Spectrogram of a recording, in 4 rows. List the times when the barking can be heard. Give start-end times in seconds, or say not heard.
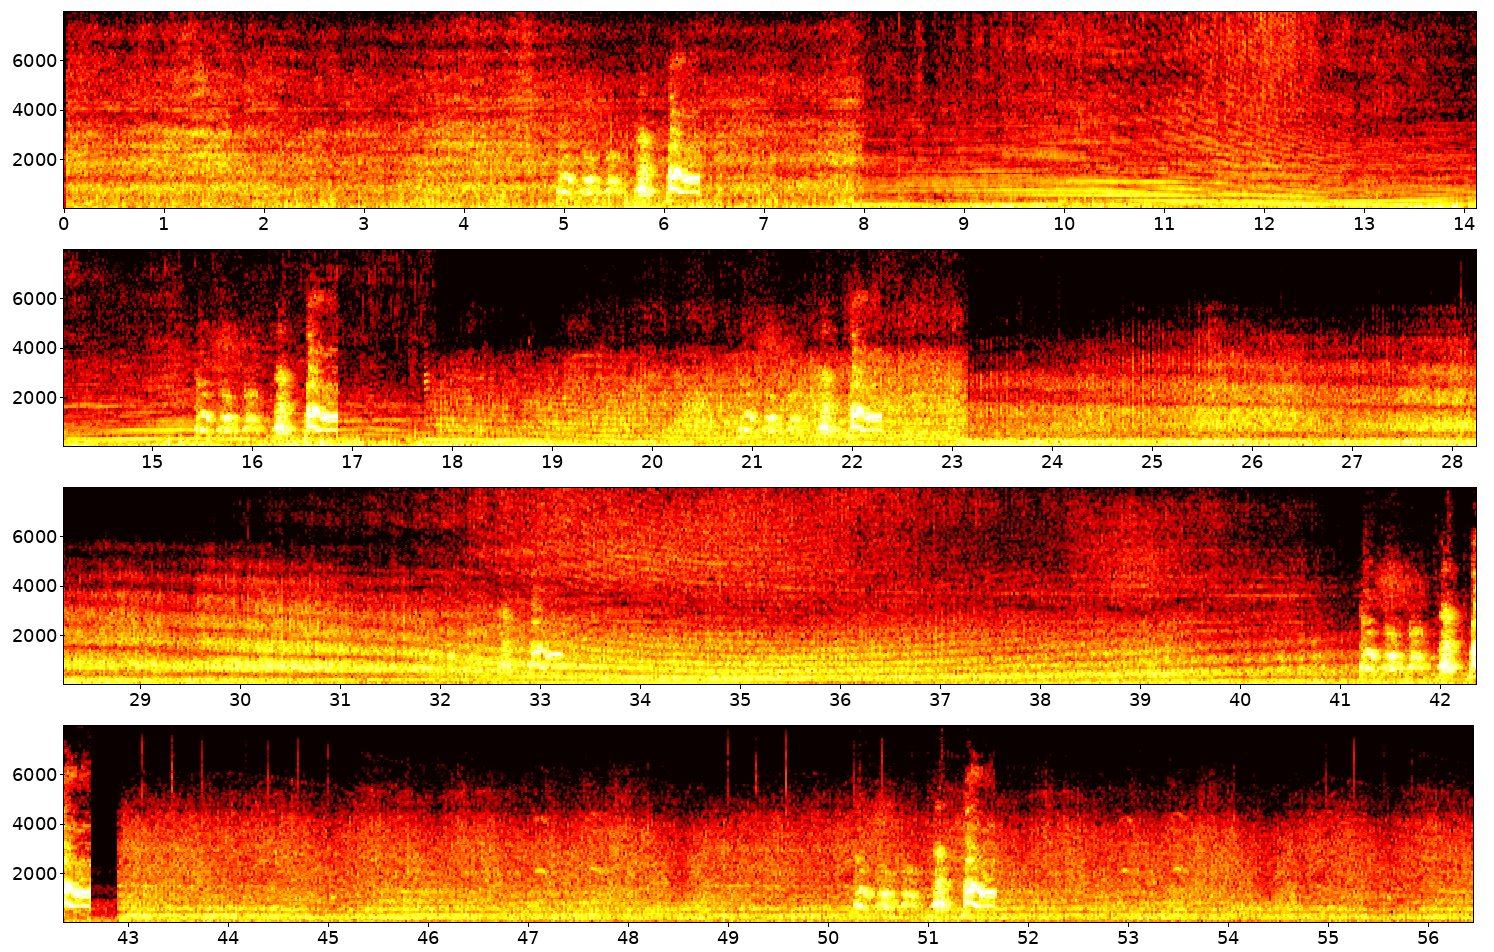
4.9-6.3, 15.4-16.9, 20.9-22.3, 31.8-33.2, 41.1-42.6, 50.2-51.7.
